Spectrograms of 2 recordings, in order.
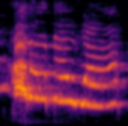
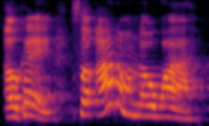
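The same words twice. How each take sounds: First: Repeated while laughing, much higher. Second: Said in the usual way. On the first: Real, not acted. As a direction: laugh right through the words.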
